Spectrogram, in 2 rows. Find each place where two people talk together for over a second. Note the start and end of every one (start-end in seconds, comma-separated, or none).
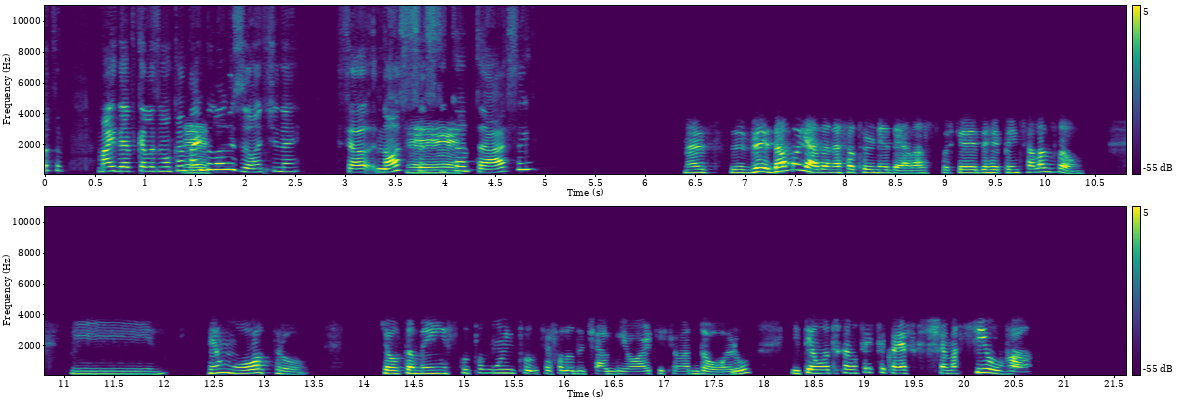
none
